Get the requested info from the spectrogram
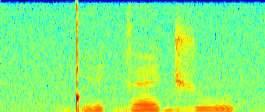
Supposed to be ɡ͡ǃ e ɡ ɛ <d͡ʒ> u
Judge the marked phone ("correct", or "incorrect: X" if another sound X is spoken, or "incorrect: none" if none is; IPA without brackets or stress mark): correct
